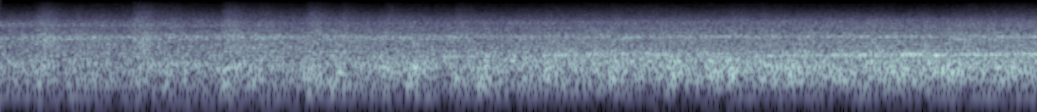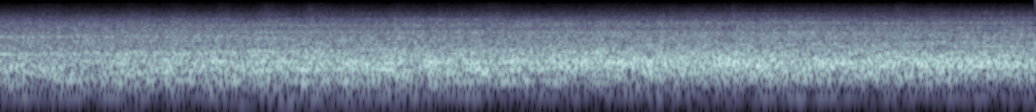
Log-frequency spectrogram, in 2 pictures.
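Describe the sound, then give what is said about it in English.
A commuter train to Philadelphia roars past in a dark tunnel, a loud, steady rumble with rattling wheels and a faint high whine, filling the whole stretch without any voices. “The train's coming, so that's loud.”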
